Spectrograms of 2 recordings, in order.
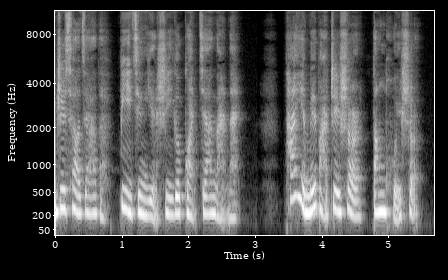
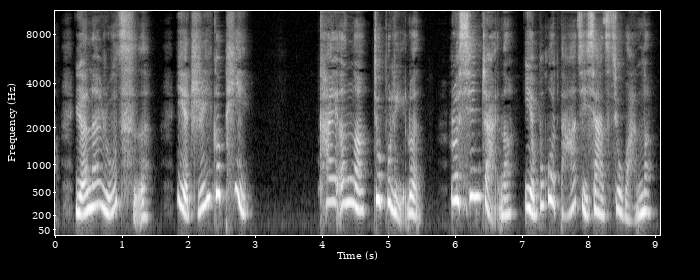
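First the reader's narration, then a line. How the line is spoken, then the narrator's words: Laughing. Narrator (Chinese): 林之孝家的听了，笑道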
